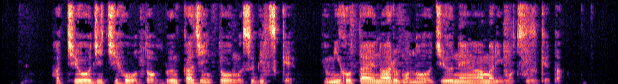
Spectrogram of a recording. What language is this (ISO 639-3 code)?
jpn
